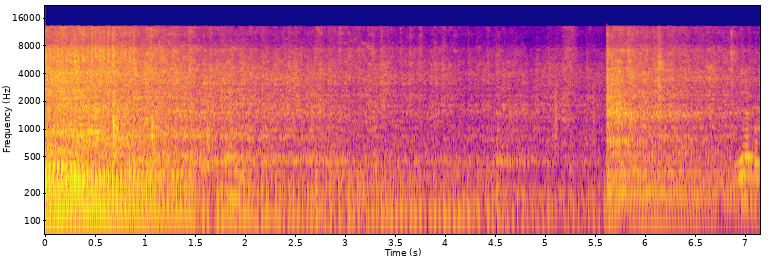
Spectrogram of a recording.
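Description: A Honda TMX155 motorcycle engine with a noisy internal fault runs with a rough, steady drone that fades somewhat midway, while someone talks over it at the start and again near the end.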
